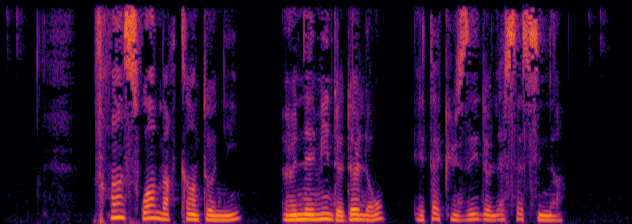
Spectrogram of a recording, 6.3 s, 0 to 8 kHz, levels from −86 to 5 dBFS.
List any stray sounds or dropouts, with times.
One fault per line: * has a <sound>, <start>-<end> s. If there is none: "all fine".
all fine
